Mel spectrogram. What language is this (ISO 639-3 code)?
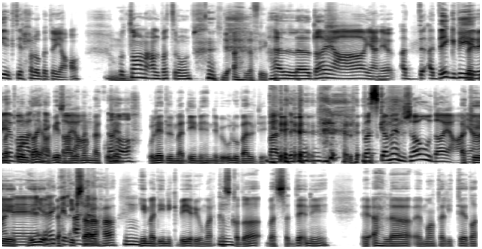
ara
